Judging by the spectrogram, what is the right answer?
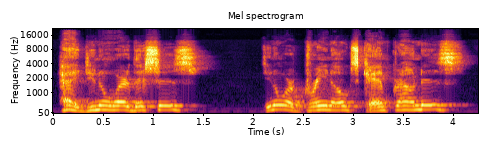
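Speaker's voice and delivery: high, slow, put-on dad voice calling out; dad asking stranger. Dad calling to a stranger on the street, high and slow. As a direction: flag down a stranger, drawn out.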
